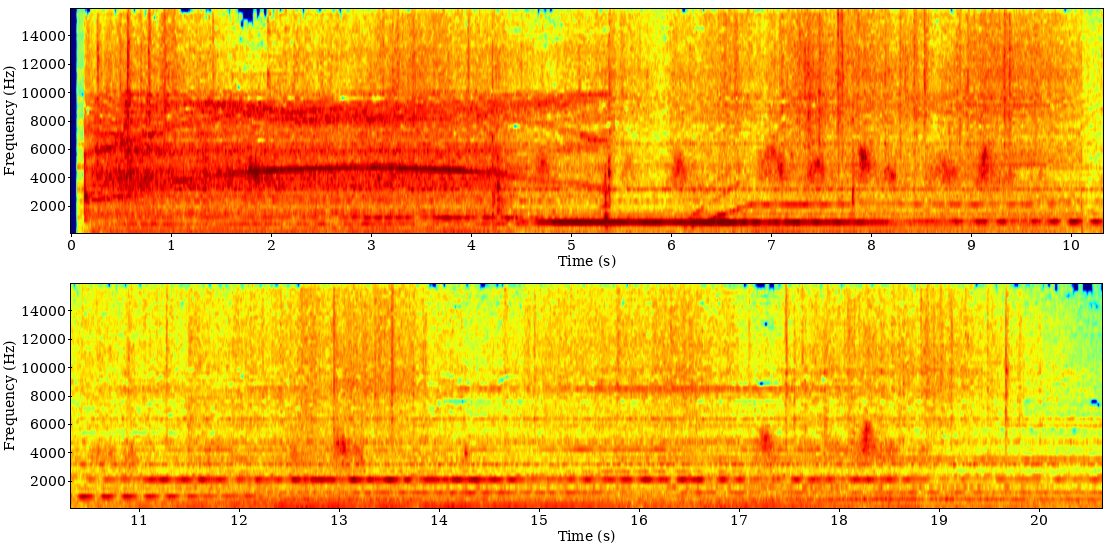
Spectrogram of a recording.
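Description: Ominous film-score music of long held tones, one sliding upward about six seconds in, over a low rumble.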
